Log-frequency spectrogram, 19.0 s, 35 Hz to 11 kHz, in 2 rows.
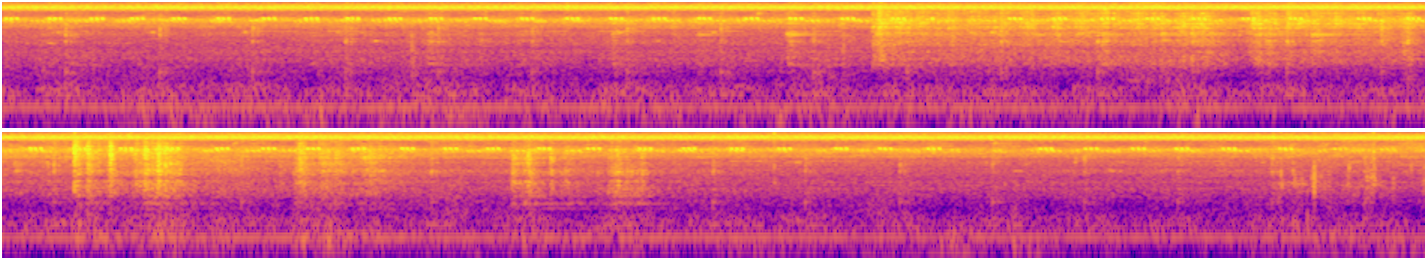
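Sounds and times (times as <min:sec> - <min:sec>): crickets chirping: 0:00.0 - 0:18.9.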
